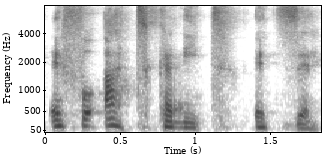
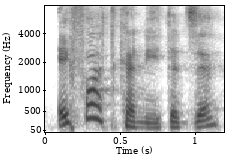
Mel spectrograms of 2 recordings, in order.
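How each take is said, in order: First: It is said slowly and carefully, word by word. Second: It is said smoothly at a natural conversational pace.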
